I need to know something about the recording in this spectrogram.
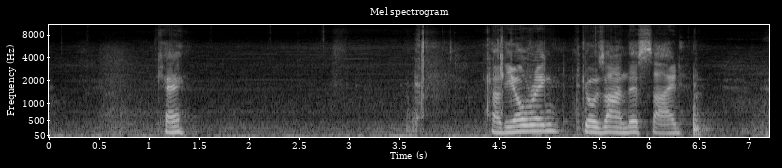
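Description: Plastic fittings rub and click softly as they are handled.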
